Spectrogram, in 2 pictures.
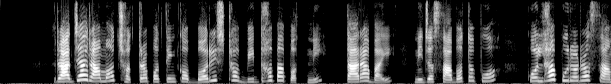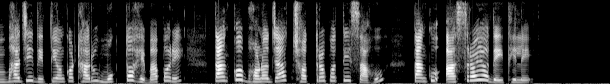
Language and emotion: Odia, neutral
